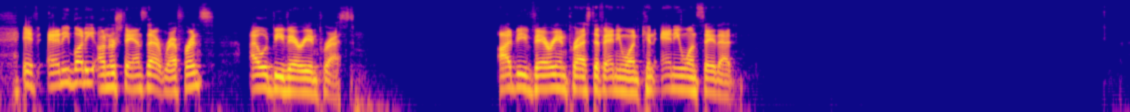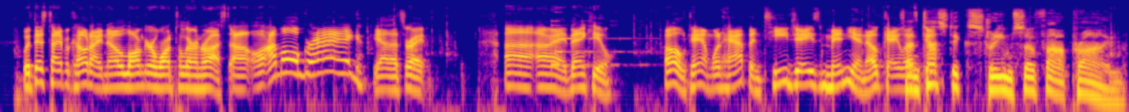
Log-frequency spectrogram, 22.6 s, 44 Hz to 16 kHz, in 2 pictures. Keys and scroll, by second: 15.0-16.2 typing, 17.7 Tab, 17.9 ctrl+c, 18.0-22.5 typing.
